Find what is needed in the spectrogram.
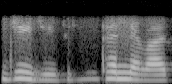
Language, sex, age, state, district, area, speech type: Hindi, female, 30-45, Madhya Pradesh, Jabalpur, urban, conversation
